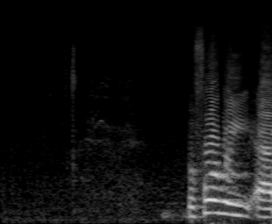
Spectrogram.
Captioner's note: pause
